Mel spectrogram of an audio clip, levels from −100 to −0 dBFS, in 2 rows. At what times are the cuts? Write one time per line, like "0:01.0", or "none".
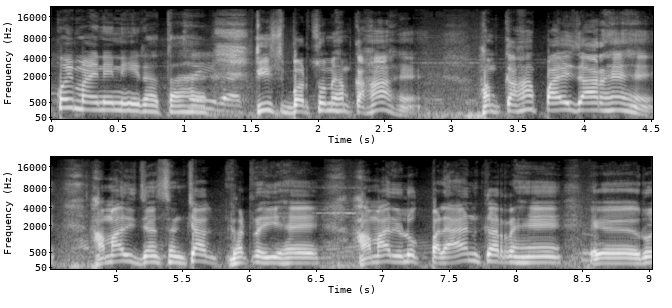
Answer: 0:01.4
